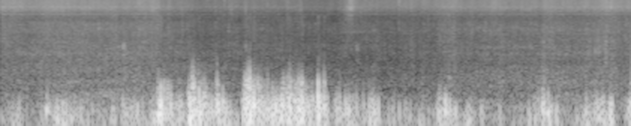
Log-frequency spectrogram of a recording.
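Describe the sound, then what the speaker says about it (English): Gusty wind buffets the microphone outdoors on a fishing trip out of Bayou Vista, coming in low rumbling surges that rise and fall throughout, loud and close, with no talking. "Did I mention it's windy?"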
